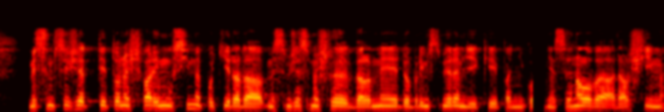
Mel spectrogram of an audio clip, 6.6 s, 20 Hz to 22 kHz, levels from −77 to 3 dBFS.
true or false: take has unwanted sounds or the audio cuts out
true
